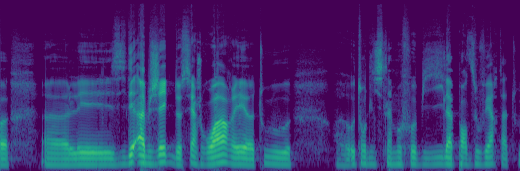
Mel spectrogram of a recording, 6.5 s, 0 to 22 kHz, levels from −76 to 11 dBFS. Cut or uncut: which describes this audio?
uncut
